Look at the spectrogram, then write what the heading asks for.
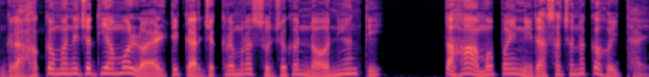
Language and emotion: Odia, sad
